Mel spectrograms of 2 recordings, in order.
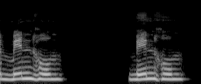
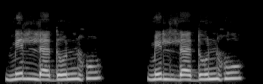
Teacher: بغیر غنہ کے ادا کریں گے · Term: غنہ کے بغیر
